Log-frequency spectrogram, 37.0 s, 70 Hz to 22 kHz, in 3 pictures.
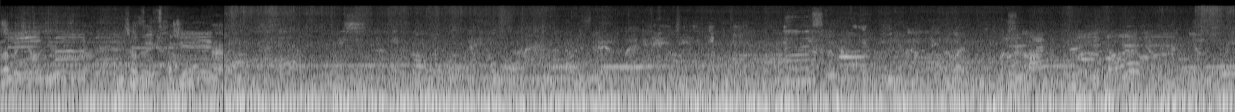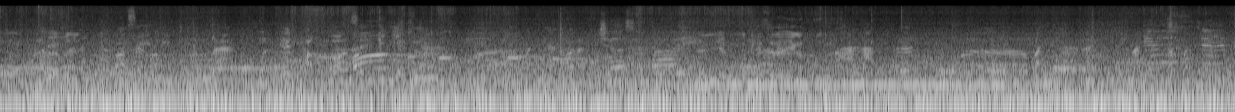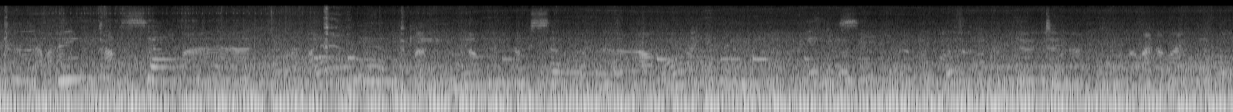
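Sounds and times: bus engine and tyres rumbling: 0.0s - 37.0s
indistinct passenger chatter: 0.0s - 37.0s.

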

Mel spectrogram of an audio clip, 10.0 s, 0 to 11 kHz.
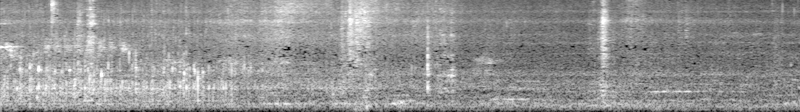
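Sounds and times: curry bubbling and popping: 0.0s - 5.5s.

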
